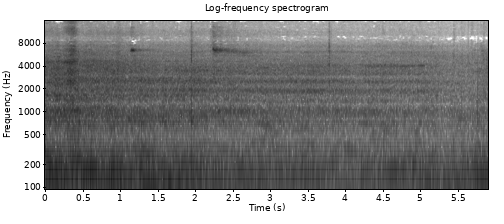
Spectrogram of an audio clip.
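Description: Engines of several off-road 4x4 SUVs running and revving in mud, loudest in the first couple of seconds and then easing off.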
